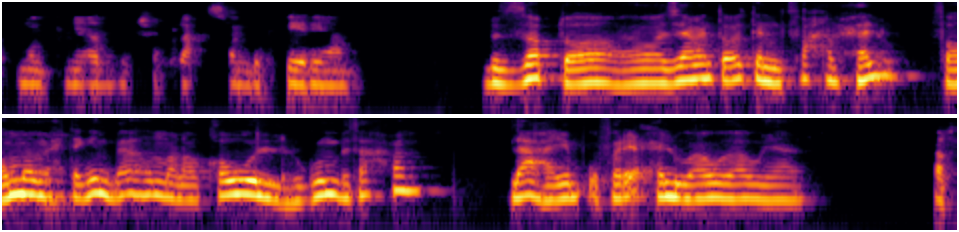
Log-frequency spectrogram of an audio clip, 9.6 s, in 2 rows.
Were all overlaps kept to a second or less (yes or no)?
yes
